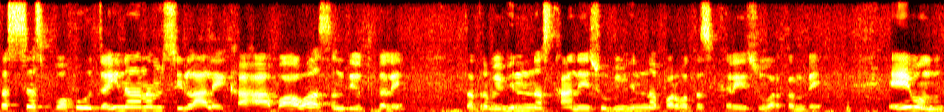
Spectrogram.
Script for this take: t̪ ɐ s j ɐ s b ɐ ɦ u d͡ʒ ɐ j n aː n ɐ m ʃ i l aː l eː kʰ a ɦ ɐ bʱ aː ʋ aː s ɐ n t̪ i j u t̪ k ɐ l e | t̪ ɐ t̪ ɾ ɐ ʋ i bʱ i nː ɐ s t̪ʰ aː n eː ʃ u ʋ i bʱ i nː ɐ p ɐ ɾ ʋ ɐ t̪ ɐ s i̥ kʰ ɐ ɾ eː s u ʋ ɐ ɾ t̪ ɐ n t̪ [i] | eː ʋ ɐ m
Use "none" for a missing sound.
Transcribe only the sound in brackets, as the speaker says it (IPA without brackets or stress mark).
e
